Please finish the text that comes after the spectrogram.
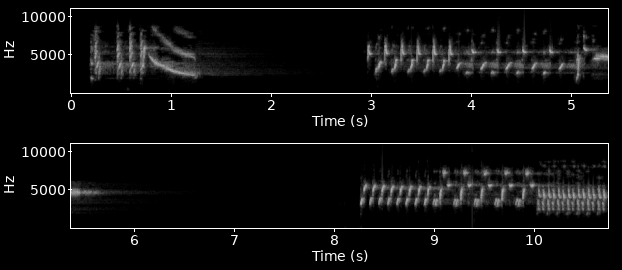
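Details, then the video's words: European goldfinch singing: bright, tinkling phrases of rapid high twitters and trills, with quick liquid notes repeated about four per second, a buzzy nasal note ending the second phrase, and a fast chattering trill at the end; separated by silent pauses. "European goldfinch singing call"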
